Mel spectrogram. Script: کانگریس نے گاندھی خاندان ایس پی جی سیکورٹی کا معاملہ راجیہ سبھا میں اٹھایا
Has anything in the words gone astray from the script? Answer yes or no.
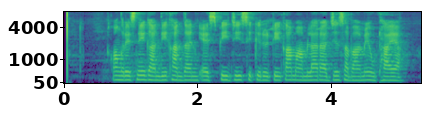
no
